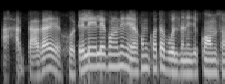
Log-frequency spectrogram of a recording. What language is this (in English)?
Bangla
